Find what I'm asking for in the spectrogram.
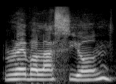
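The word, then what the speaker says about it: Revelación: In fact, you know, if you speak Spanish, they don't call the book of Revelation Revelacion, that's how you pronounce Revelation in Spanish.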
